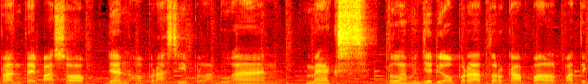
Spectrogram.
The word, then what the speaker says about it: Maersk: Dan yang terakhir nih guys ya, ini yang nomor 7, perusahaan Maersk Indonesia. Gimana bacanya nih? M-A-E-R-S-K, Maersk Indonesia.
